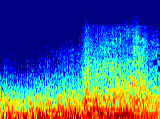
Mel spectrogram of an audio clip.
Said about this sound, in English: Her lips part, and she turns to find the shadow of an airplane passing over the sand. The airplane flies overhead.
